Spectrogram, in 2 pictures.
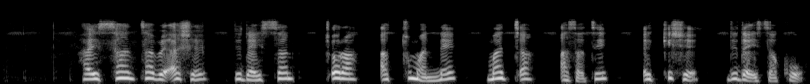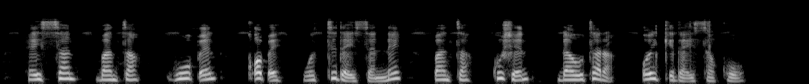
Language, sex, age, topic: Gamo, male, 25-35, government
